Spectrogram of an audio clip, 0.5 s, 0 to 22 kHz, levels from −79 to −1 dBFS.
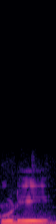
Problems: continuous background conversations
